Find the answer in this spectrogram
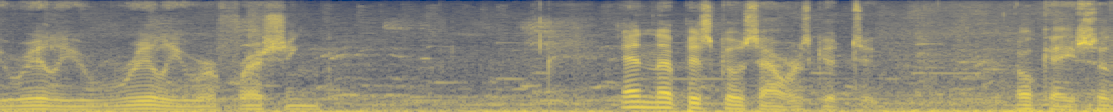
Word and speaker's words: pisco sour: It's called a pisco sour, or pisco sour if you say it like they do.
